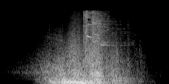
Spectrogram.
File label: sound design shockwave whoosh into glass and debris smash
